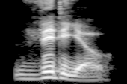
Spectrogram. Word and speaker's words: video: It's much better to use the short E sound on the first syllable like this. Video, video.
